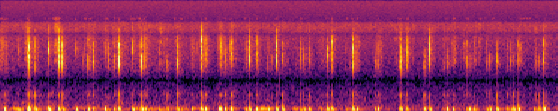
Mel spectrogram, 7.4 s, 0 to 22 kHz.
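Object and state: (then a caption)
Cork peanut massage ball. Fingernails scratch and tap the upper lobe of a solid, peanut-shaped cork massage ball held in one hand. About 39 quick, quiet, dull taps with low thumps near 70 Hz die out almost at once, each with a faint bright scratchy tick, in an uneven typing-like patter.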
